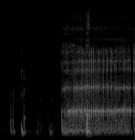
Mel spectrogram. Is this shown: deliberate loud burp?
yes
